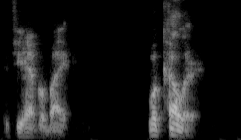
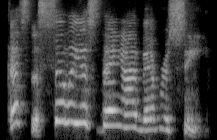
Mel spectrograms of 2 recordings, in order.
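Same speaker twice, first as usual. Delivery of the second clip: high, incredulous cow; can you believe this duck; amused cow; 14 semitones higher than usual. Acted. Reading the cow's thought to kids, high and amazed.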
